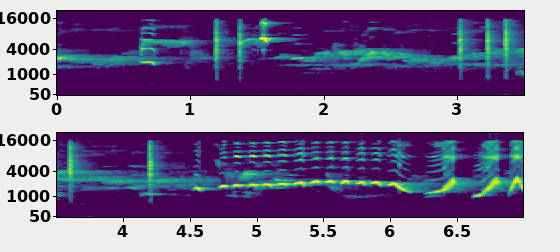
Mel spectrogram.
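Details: Excited white-rumped shama flicking its tail while singing to challenge a rival: soft chatter and sharp clicks at first, then a long even whistled phrase and loud upward-sweeping whistles.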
